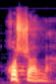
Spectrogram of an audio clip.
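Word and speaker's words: הושענא: 호슈안나. 히브리 말로 우리를 구원하소서라는 말이에요. 이게 호산나라. 우리가 흔히 쓰는 원래 발음은 호슈안나라는 말이에요.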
